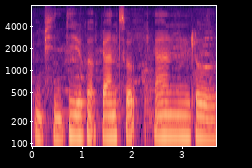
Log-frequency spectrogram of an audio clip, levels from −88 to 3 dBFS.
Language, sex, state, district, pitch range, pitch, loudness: Telugu, male, Andhra Pradesh, Sri Satya Sai, 115-125 Hz, 120 Hz, -17 LUFS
